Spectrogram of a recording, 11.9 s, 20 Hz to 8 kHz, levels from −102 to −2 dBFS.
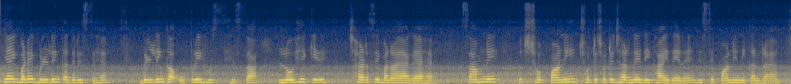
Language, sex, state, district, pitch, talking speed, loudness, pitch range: Hindi, female, West Bengal, Kolkata, 230 Hz, 165 wpm, -20 LUFS, 210-240 Hz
